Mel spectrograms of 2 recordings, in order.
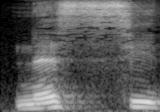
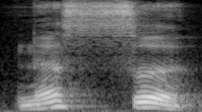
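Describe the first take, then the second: First: The s is followed by a thin, front i vowel. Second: The s is followed by a thick, back ı vowel. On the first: The speaker calls it wrong. "Nes si demiyoruz" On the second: The speaker calls it right. "sat harfi kalın olduğu için sı diyoruz"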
